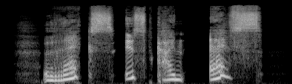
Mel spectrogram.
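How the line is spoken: Woman hissing. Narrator (German): zischt sie

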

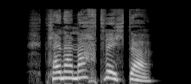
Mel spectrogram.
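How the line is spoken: Called out. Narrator (German): rief es

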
